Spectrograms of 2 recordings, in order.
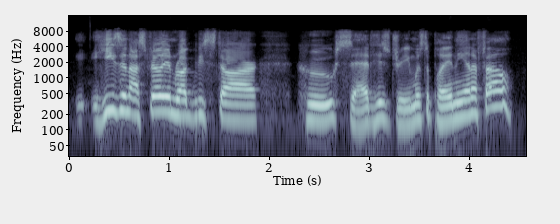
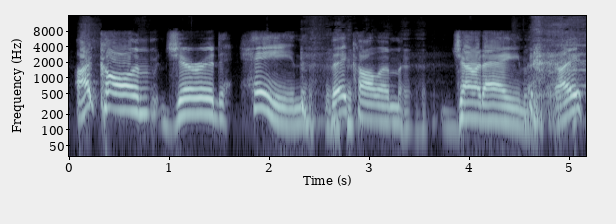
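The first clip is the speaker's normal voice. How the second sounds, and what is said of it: Fairly good put-on Australian accent. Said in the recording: “That's actually a pretty good Australian accent, I have to say. That could have gone a lot worse.”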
